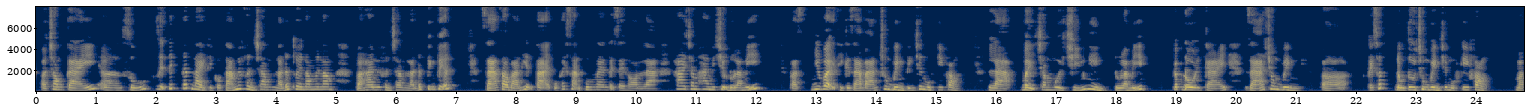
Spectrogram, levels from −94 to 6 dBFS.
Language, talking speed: Vietnamese, 185 wpm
